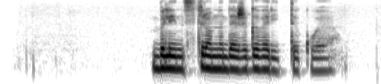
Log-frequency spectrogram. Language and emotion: Russian, neutral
